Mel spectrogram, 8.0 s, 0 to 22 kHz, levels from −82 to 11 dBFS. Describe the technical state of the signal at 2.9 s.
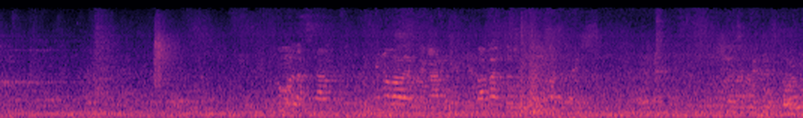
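At 2.9 s the signal is intact, with no dropout, distortion or other technical fault audible at that point in this recording of everyday sound.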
